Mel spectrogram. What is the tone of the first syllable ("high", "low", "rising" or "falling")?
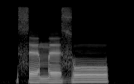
low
